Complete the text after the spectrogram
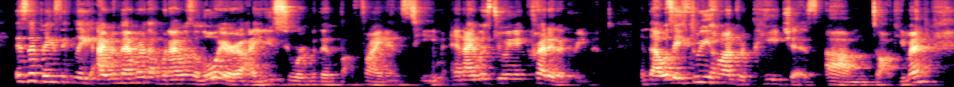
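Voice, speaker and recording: A woman with a fairly low voice talks very fast, her pitch swinging widely, with audible echo from the room. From Venezuela. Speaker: lawyer and knowledge management officer. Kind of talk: interview. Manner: hesitant, many fillers.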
